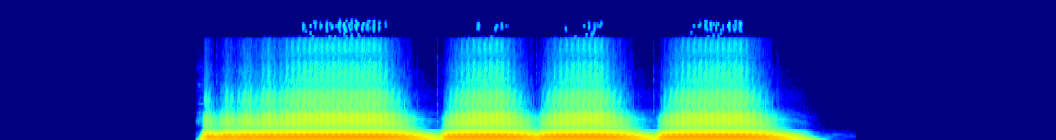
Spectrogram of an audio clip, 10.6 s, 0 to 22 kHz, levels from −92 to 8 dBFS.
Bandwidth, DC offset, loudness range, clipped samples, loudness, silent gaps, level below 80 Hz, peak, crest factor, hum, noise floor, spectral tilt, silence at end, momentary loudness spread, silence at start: 19 kHz; under 0.1%; 5 LU; under 0.1%; -19 LUFS; none; -60 dBFS; -8 dBFS; 14 dB; none; -45 dBFS; -2.5 dB/octave; 2.4 s; 6 LU; 2 s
